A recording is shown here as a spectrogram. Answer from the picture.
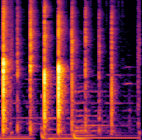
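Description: A quick, uneven run of hand claps in excitement, about eight or ten sharp claps in two seconds, loudest in the first second and tapering off toward the end.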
